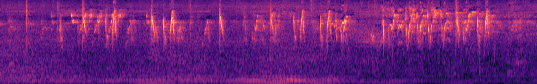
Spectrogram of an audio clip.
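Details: Bar-winged prinia singing, a recording meant to attract wild prinias: repeated bursts of high, sharp chirps in rapid clusters with brief pauses, a busy twittering stretch near the end, and low rumbling noise underneath.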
